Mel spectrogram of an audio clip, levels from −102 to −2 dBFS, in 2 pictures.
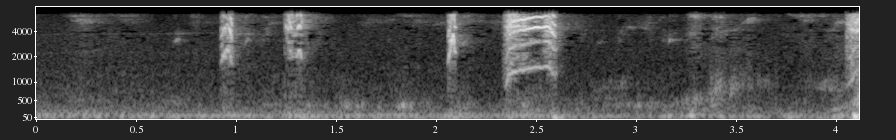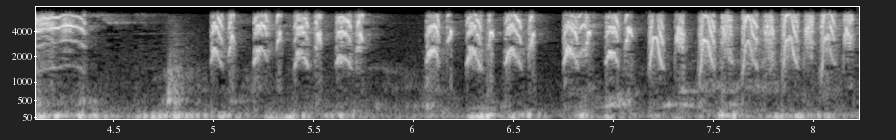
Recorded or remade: recorded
